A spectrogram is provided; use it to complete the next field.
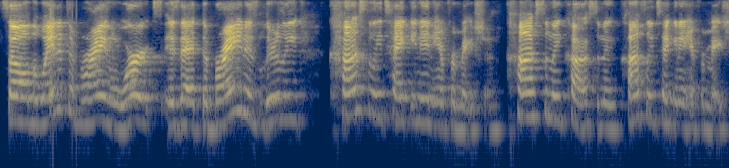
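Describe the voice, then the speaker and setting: Raised and projected, a woman's high voice has a bright, sharp tone and ordinary pitch variation. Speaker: online motivational speaker. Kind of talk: livestream talk.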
